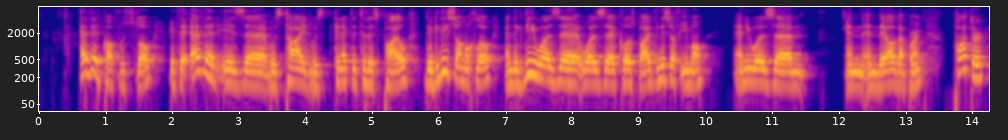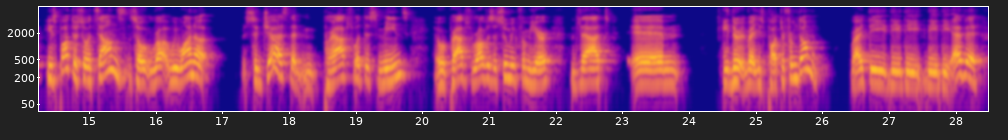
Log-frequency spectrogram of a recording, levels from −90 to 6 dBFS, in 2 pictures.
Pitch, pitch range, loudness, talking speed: 160 Hz, 145-205 Hz, -13 LUFS, 165 wpm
